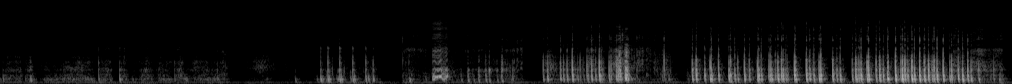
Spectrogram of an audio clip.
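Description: Short nails scratch and tap the glittery Hello Kitty front of a medium printed cardboard gift box for a bath set. Soft, dry scratching and quick taps start quietly, then grow into denser, louder bursts of rapid scratching through the second half.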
